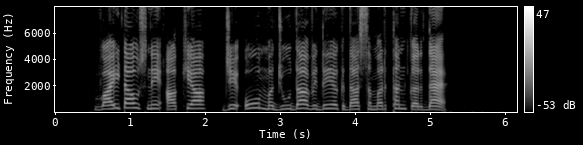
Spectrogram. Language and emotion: Dogri, neutral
